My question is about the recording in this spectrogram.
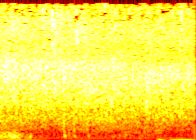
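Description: An audience applauding during a church worship service, giving a soft, continuous wash of many hands clapping that holds steady without a break.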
